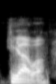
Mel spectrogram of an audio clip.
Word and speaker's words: Yahowah: Yahwa, which is the proper pronunciation of the name of our Elawa, God as directed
